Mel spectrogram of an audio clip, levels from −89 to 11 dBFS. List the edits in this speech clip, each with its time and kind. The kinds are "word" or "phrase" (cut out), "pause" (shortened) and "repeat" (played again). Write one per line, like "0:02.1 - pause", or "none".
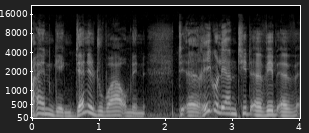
none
